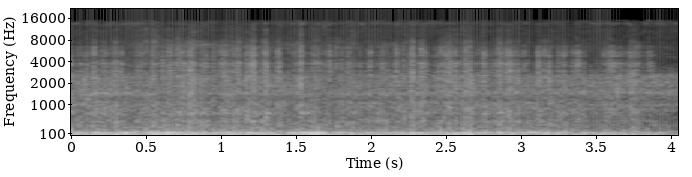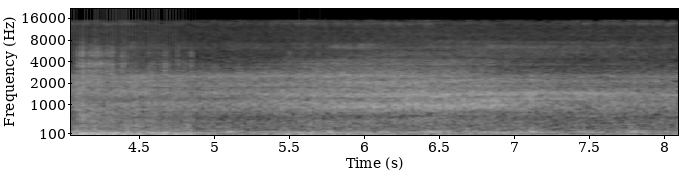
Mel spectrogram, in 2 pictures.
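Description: Honda Gold Wing GL1800 motorcycle on the road: wind rushing over the camera microphone with the engine running under it. The noise drops off sharply about five seconds in as the bike slows behind traffic.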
